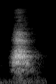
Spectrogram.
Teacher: the place that it closes down here is way back here in our throat. Voice is off. Airflow is continuous for that one. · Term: h sound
